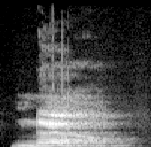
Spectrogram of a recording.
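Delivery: a mild roar of command. A narrator's reading. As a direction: bark the signal to attack. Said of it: "roared Lucifer".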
